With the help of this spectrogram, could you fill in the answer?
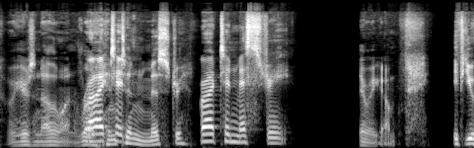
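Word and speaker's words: Rohinton Mistry: I recognize, but I have no idea how to pronounce. And then A Fine Balance by, here's another one, Rohinton Mystery. Rohinton Mystery.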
